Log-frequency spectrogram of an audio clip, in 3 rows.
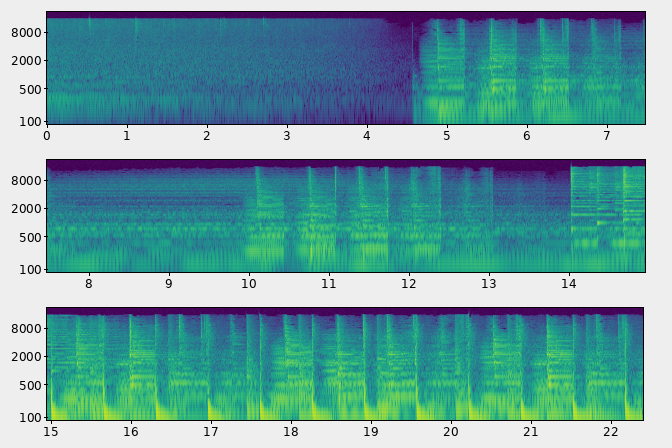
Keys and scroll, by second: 0.6 shift+a, 9.9 KP_1, 10.1 KP_6, 10.4 Return, 14.1 s, 16.1 z, 17.7 g, 20.2 Tab.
